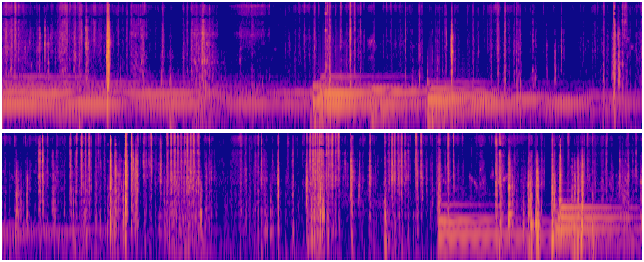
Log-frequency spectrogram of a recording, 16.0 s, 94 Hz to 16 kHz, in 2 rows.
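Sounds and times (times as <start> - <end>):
background music: 0.0 - 9.2, 13.4 - 16.0.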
